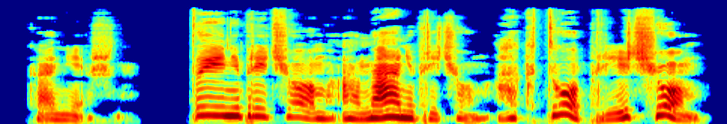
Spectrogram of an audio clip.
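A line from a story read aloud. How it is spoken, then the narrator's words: Ferocious growl. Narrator (Russian): Свирепо зарычал Дух Смерти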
